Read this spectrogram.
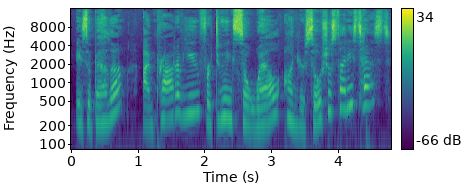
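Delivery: ordinary delivery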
